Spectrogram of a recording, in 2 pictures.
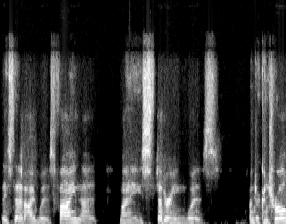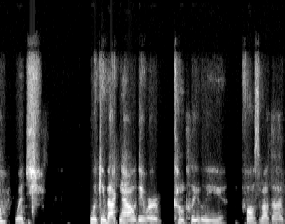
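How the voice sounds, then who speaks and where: Young woman, slow and halting personal talk, dry close sound. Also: lowish voice, fairly even intonation, creaky, dry recording, poor audio. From United States. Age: young adult. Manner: slow, halting, pausing between phrases. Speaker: speaker sharing her personal story. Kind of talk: personal talk to a support group.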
